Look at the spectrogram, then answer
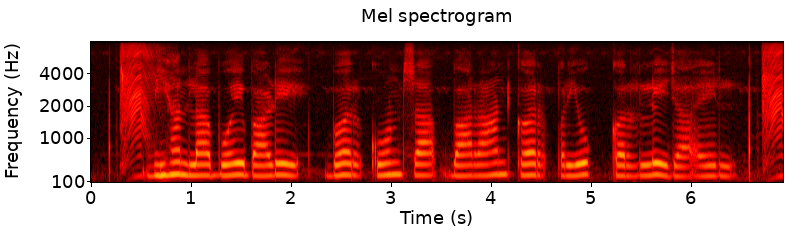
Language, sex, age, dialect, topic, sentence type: Chhattisgarhi, male, 18-24, Northern/Bhandar, agriculture, question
